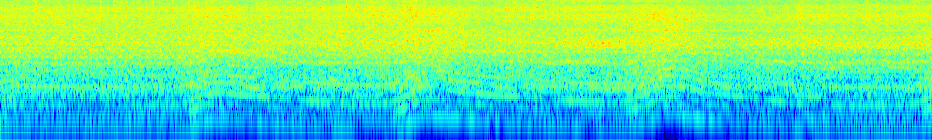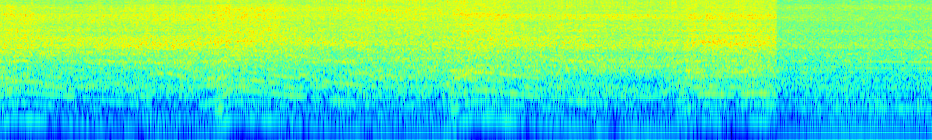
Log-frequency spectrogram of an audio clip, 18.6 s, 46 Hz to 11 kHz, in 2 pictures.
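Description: Hyundai EF Sonata DOHC 16-valve four-cylinder engine running after being started, its throttle blipped by hand about seven times so the revs rise and fall back every couple of seconds. The sound eases to a steady run near the end. The engine starting and running shows the fuel-system circuit has been put right.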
